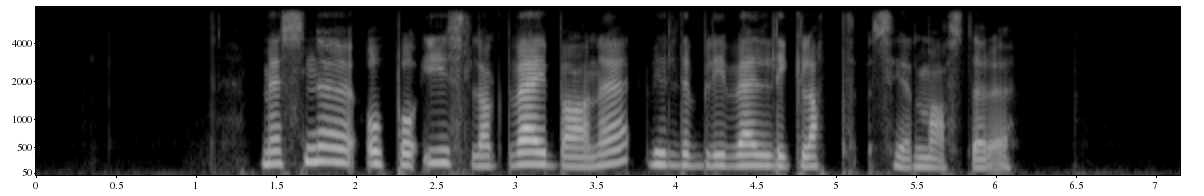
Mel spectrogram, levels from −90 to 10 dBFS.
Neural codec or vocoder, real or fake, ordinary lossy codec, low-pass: codec, 16 kHz, 16 kbps, FunCodec, trained on LibriTTS, 50 frames a second; fake; none; 7.2 kHz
